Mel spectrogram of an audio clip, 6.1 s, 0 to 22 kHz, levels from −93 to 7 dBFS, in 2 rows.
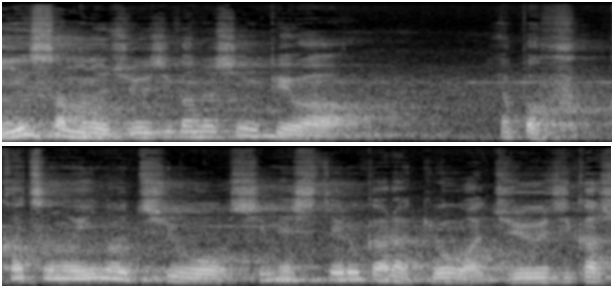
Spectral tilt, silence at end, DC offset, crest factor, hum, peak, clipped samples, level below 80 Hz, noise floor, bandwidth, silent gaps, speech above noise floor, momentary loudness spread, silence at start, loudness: -5.5 dB/octave; 0 s; under 0.1%; 18 dB; none; -2 dBFS; under 0.1%; -72 dBFS; -43 dBFS; over 20 kHz; none; 23 dB; 8 LU; 0 s; -21 LUFS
